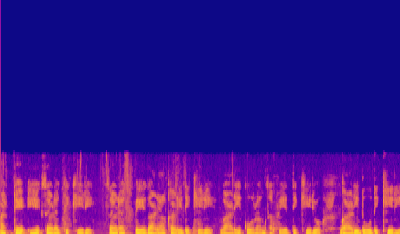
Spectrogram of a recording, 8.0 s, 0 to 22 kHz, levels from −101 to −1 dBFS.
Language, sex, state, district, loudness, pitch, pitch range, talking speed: Rajasthani, female, Rajasthan, Nagaur, -17 LUFS, 155 Hz, 150-165 Hz, 155 wpm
